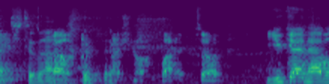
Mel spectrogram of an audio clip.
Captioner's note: laugh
